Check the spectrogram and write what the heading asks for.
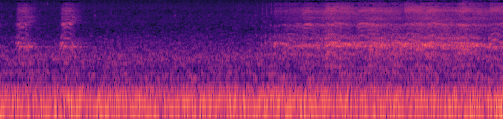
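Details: American Crows mobbing a perched Peregrine Falcon in Mason Regional Park, Irvine, California: two sharp caws, a pause, then a dense stretch of overlapping harsh caws from several birds, with low wind rumble throughout.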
